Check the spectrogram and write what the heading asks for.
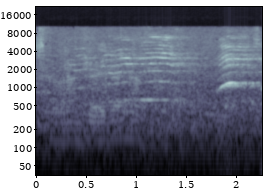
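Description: Low chatter of audience members' voices, some of them high-pitched, with one voice rising briefly and louder just before the end.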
